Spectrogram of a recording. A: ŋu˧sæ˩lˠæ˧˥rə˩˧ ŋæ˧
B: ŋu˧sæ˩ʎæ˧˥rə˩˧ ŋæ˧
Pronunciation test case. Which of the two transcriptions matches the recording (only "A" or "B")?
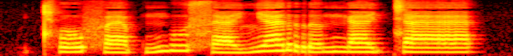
B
